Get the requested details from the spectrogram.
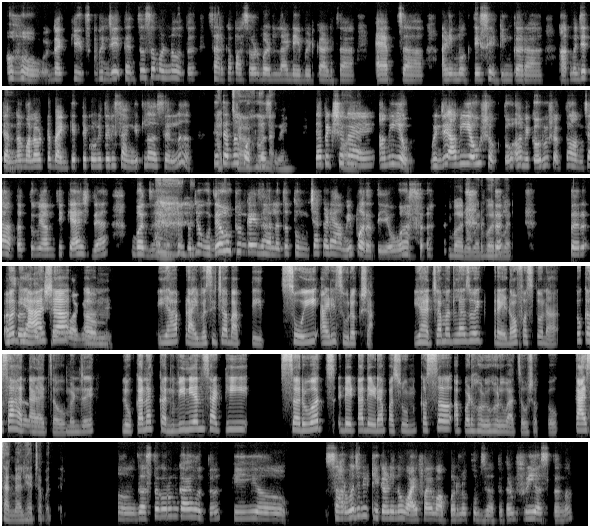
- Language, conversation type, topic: Marathi, podcast, डिजिटल सुरक्षा आणि गोपनीयतेबद्दल तुम्ही किती जागरूक आहात?
- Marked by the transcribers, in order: other noise; in English: "डेबिट कार्डचा"; tapping; chuckle; laugh; in English: "प्रायव्हसीच्या"; in English: "ट्रेड ऑफ"; in English: "कन्व्हिनियन्ससाठी"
